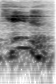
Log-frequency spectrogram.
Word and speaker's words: Kena: Next over at number 4, we have Kena, Bridge of Spirits. Yes, that's actually how you pronounce it.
